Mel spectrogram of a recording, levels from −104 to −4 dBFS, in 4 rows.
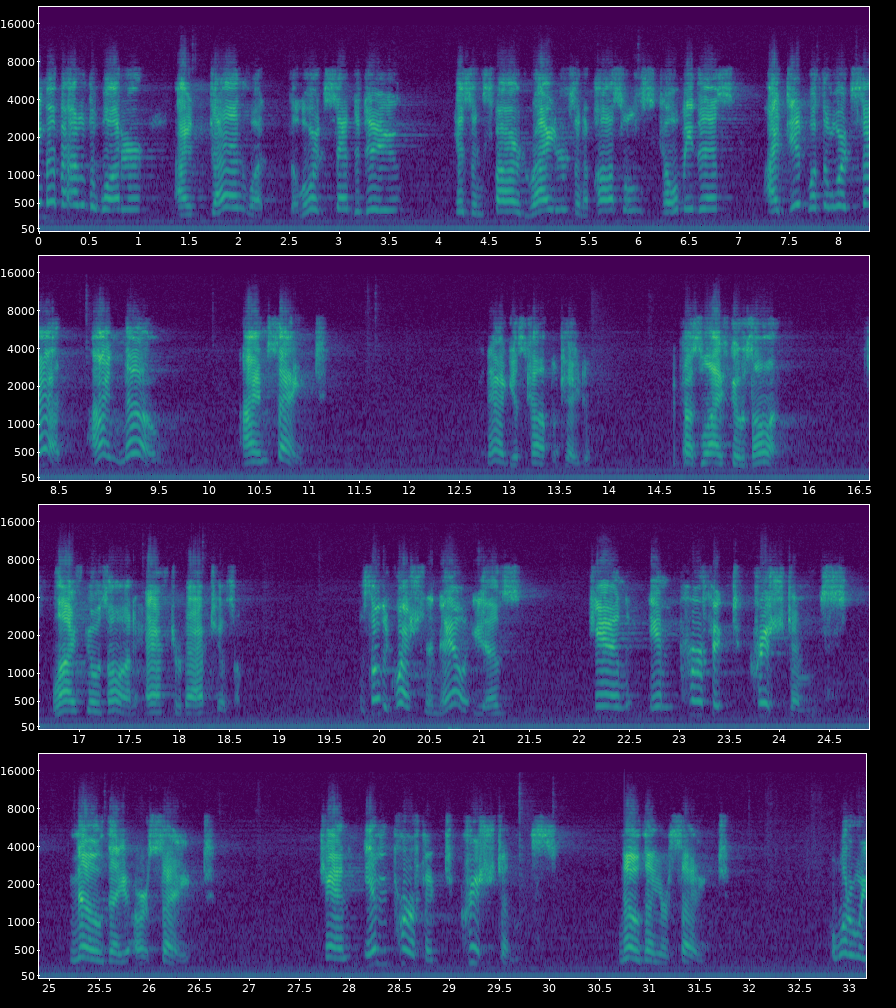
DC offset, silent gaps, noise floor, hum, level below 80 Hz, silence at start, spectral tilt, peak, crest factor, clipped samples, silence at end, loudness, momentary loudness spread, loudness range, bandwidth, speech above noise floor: under 0.1%; none; -71 dBFS; none; -74 dBFS; 0 s; 2 dB/octave; -14 dBFS; 26 dB; under 0.1%; 0 s; -36 LUFS; 14 LU; 3 LU; 15.5 kHz; 33 dB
